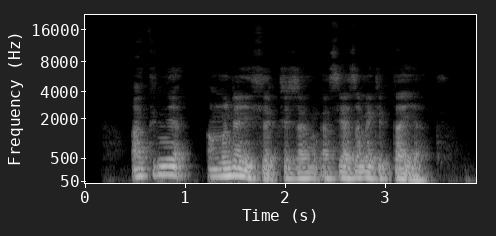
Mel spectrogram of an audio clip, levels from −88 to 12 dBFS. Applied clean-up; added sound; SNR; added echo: none; none; none; reverberation time 0.2 s.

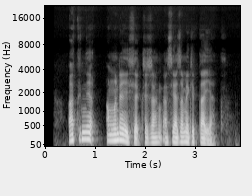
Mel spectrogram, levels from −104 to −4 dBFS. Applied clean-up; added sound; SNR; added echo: none; none; none; none.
